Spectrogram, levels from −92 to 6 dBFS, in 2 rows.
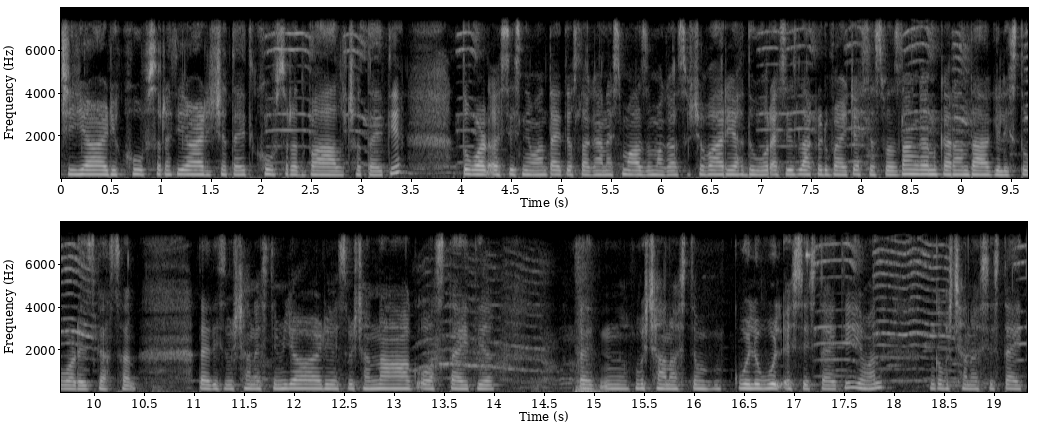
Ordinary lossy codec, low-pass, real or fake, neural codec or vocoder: none; 7.2 kHz; real; none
